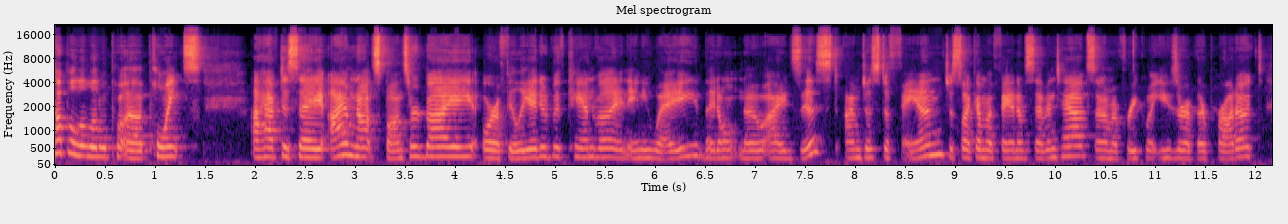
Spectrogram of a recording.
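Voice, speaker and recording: A woman's high-pitched voice at a fairly quick pace, with ordinary pitch variation and hardly any pauses. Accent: Southern US. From US South, Alabama. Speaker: learning designer. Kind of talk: webinar presentation. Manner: hesitant, many fillers.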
